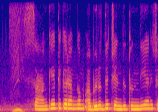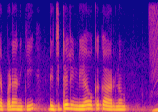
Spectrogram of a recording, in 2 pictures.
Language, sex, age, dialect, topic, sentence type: Telugu, female, 25-30, Utterandhra, banking, statement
